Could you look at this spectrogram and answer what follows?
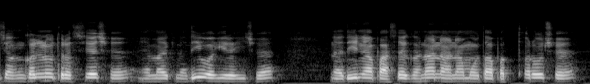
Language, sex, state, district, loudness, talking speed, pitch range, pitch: Gujarati, male, Gujarat, Valsad, -16 LUFS, 165 wpm, 140-155 Hz, 145 Hz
